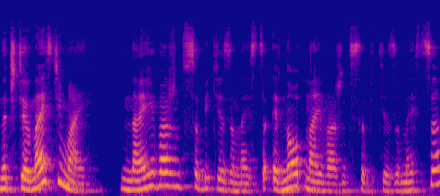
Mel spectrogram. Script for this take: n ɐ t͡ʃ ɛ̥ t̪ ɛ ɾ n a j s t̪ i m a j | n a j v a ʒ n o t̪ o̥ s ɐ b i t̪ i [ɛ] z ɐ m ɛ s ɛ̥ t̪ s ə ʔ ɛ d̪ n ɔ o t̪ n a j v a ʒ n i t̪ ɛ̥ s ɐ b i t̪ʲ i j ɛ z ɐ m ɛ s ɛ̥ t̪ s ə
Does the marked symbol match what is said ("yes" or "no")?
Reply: yes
